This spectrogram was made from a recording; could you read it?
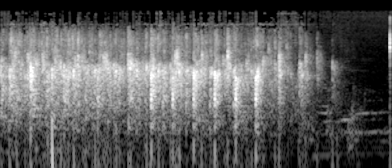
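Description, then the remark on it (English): An audience claps their hands unto the Lord after a prayer, in a dense, steady burst of applause that stays loud for several seconds, then thins out and fades into a few scattered claps at the end. “Could you clap your hands unto the Lord once again?”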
